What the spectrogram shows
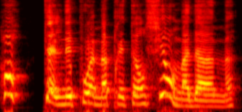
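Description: A woman's voice: medium pitch, big pitch swings, measured pace. A woman reading the part of a jealous, petulant young prince who answers bitterly and indignantly.

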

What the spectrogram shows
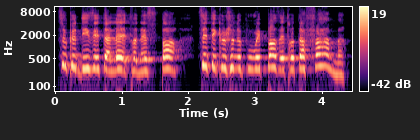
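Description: A woman's voice: sits high, a little slow, fairly bright tone, voice pushed up. A woman reading an audiobook, voicing a passionate young noblewoman in a heightened, tremulous way. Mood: pleading passion.

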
